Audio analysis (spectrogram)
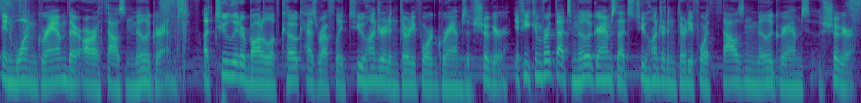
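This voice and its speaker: With light background noise, a man speaks at a moderate pace with ordinary pitch variation and hardly any pauses. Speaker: health explainer host. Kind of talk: explainer narration. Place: home room. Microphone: studio mic.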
